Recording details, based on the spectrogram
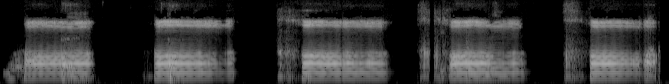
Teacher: আবারও বুঝেন, যেখান থেকে আমাদের যে থুতু ফেলার সময় আমরা যে আওয়াজটা করি ভিতর থেকে একদম, সেখান থেকেই হ উচ্চারণ হয়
